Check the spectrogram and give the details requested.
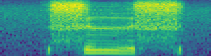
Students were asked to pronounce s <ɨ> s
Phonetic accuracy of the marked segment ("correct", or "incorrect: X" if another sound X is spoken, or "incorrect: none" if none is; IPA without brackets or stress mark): correct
